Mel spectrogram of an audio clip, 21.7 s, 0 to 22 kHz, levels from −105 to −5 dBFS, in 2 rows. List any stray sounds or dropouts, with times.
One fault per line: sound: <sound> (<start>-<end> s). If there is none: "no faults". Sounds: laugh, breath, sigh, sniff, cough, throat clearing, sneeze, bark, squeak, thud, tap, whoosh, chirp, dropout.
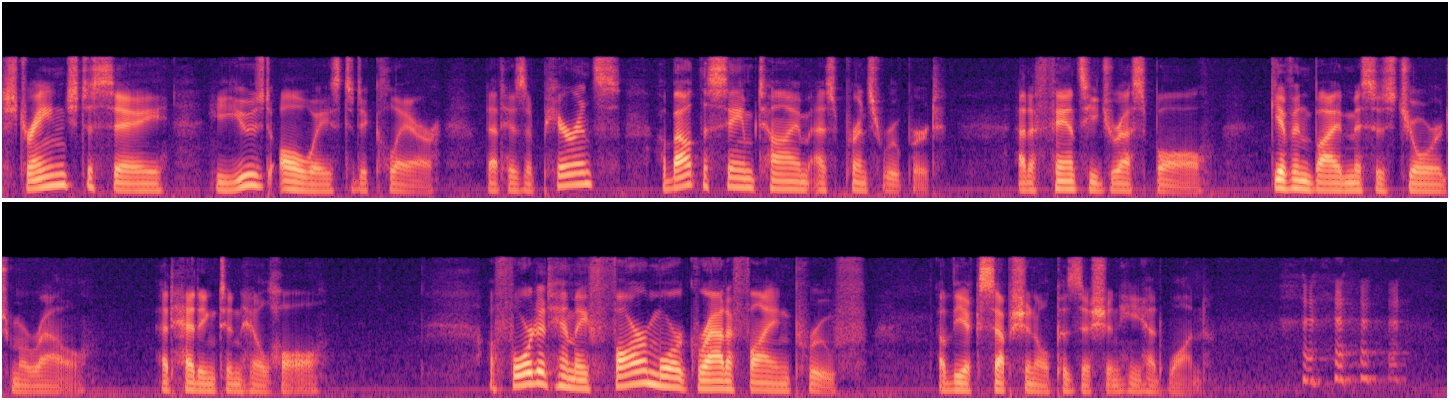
sound: laugh (20.4-21.4 s)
